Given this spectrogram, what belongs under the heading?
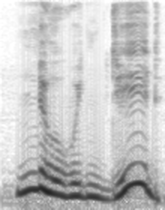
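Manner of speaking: loud indignant refusal. Acted. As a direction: flatly forbid it, indignant and loud. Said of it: "said the nurse indignantly".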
